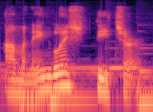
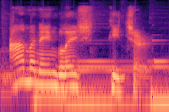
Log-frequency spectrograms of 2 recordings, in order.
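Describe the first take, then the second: First: 'I am' is contracted into one syllable. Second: The same.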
